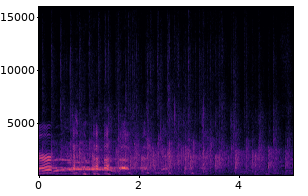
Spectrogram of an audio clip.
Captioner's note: audience applauding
